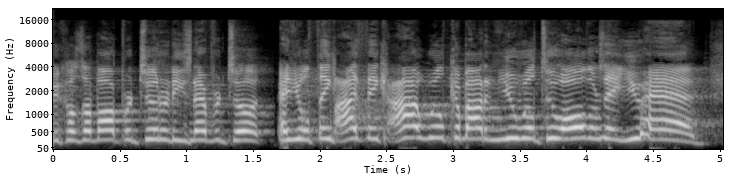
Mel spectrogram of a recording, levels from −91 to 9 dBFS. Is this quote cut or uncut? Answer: cut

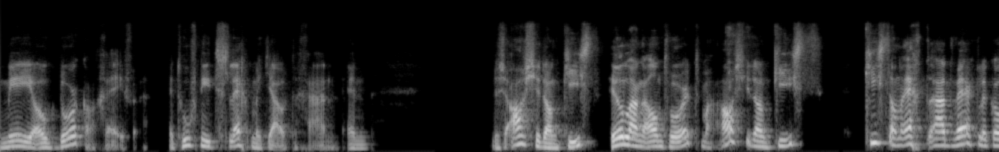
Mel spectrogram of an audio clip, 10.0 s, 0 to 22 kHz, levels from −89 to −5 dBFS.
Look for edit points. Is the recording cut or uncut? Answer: uncut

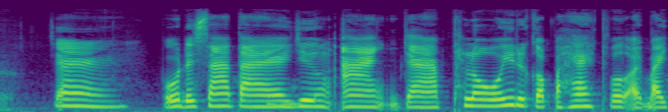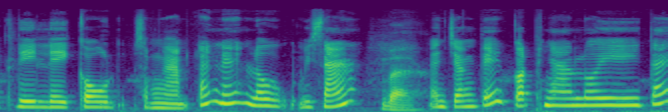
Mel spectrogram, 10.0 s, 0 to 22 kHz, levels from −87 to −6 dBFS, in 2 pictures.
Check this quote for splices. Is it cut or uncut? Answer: cut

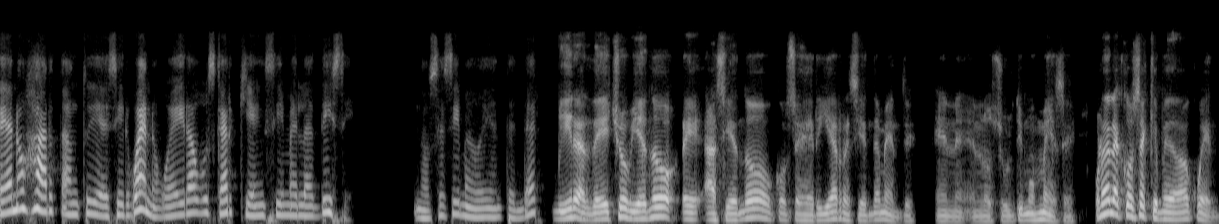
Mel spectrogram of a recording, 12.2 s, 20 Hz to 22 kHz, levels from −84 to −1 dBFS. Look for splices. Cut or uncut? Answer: cut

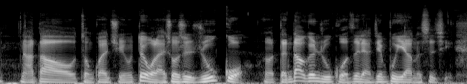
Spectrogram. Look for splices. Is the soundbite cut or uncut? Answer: uncut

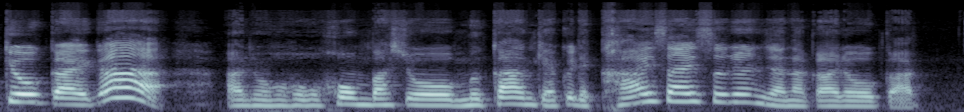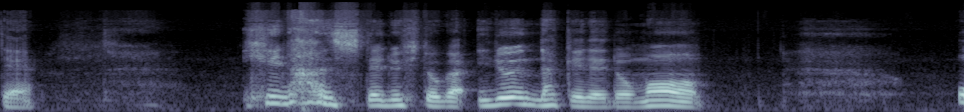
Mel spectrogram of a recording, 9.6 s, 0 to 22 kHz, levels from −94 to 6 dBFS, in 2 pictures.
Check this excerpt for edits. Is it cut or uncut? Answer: cut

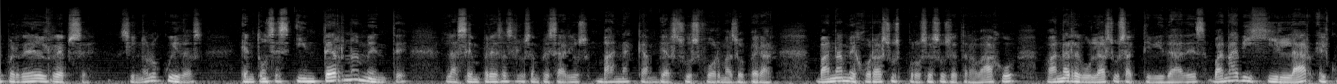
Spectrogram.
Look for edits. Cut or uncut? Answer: uncut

